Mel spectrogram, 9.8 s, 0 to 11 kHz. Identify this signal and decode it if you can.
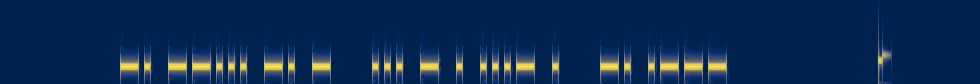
Morse code, heard as a keyed tone, about 20 wpm, 700 Hz. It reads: N7NT STEVE NJ
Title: K1USN SST QSO Practice - 20wpm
